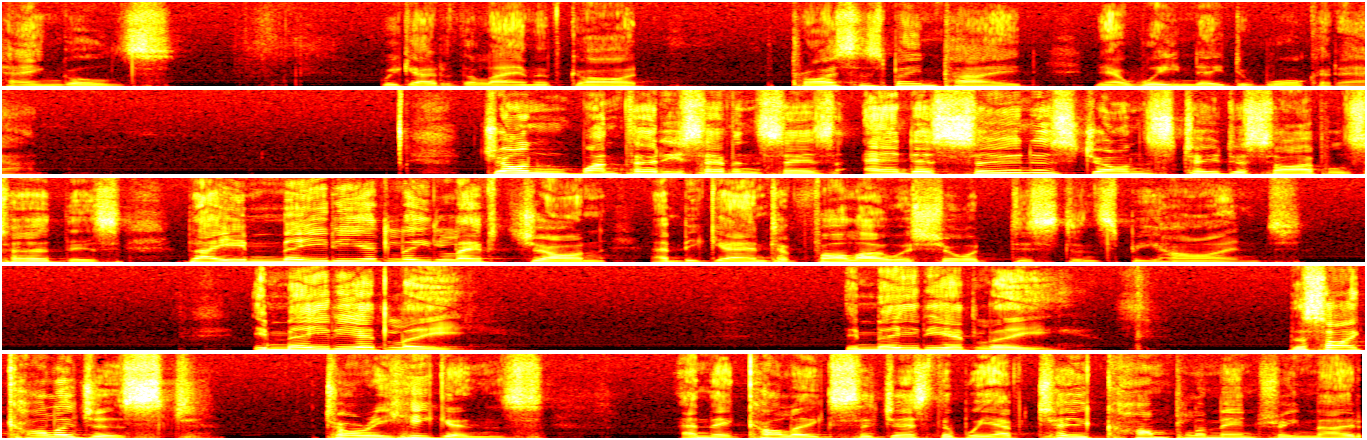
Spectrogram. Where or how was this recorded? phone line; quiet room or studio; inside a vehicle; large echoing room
large echoing room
